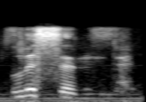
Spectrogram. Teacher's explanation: ed sounds like a D. We do not say ed, listen ed. We say listened.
